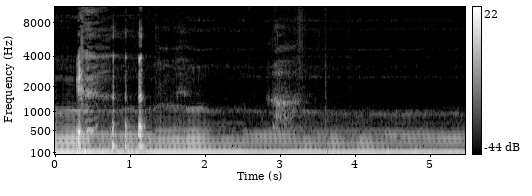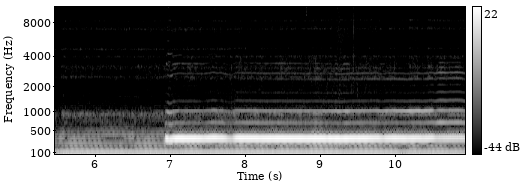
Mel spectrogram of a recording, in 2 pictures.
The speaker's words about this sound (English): There is, if you get two tones like that, you actually make the phone busy signal. Oh, yeah. Or the dial tone.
